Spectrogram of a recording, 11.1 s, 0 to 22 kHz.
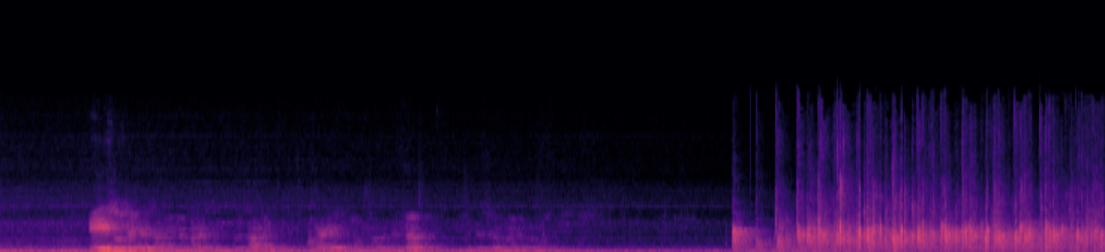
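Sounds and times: audience applause: 0:07.3 - 0:11.0.

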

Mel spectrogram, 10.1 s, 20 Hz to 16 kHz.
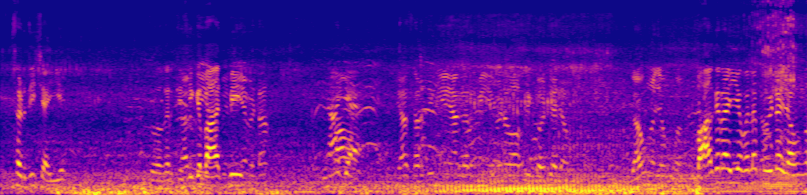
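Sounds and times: men talking: 0:00.0 - 0:10.0
motorcycle engine running: 0:05.5 - 0:10.0.

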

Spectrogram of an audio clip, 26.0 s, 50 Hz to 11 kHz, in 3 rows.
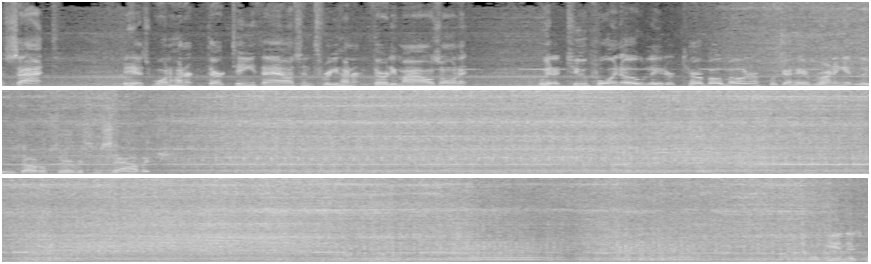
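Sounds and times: car engine idling: 0:00.0 - 0:26.0
thin engine whine: 0:03.8 - 0:26.0.

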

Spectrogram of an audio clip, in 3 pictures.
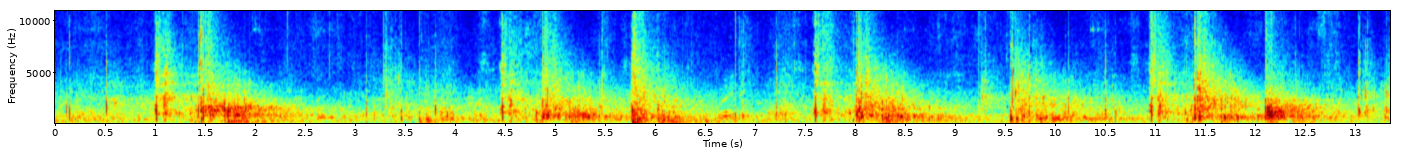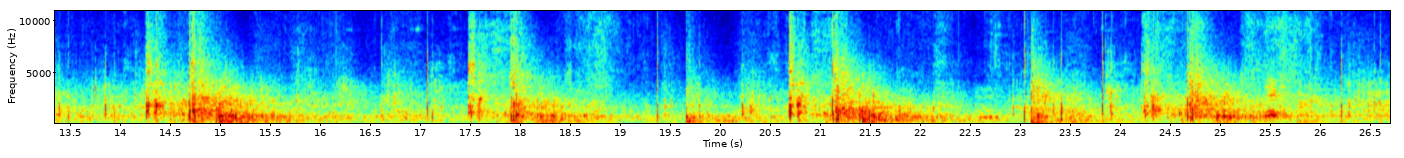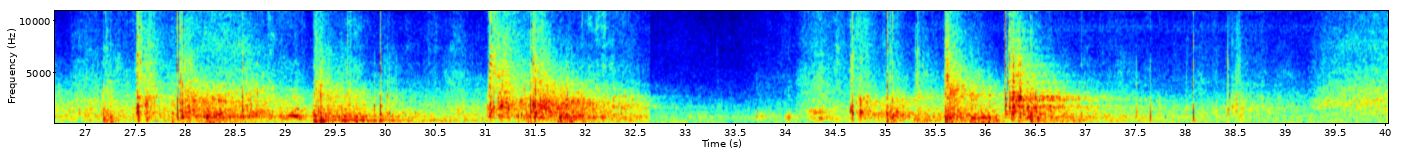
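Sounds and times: puck knocking goalie pads: 0:00.0 - 0:02.3, 0:03.0 - 0:18.6, 0:19.3 - 0:32.7, 0:34.6 - 0:38.7
skates scraping ice: 0:00.0 - 0:32.7, 0:33.6 - 0:40.0
stick striking puck: 0:00.0 - 0:32.7, 0:33.7 - 0:39.0.

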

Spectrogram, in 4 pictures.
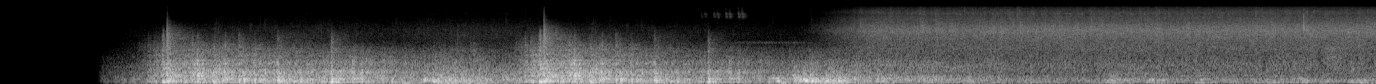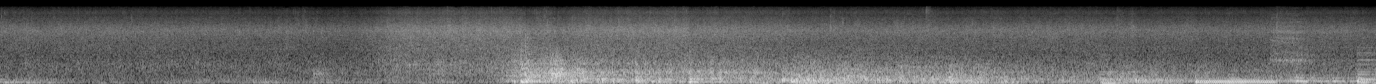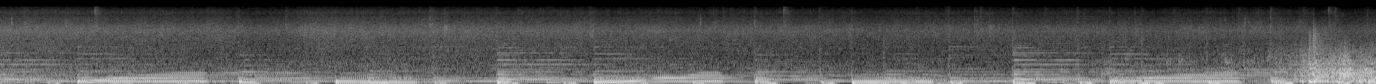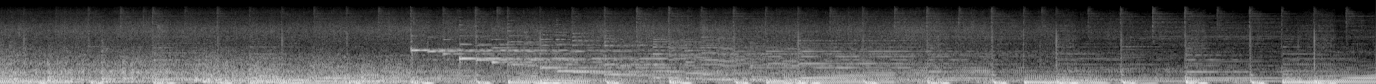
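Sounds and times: rolling thunder: 0:01.0 - 0:14.4, 0:16.1 - 0:55.0
heavy rain: 0:01.0 - 0:55.0
synthesizer repeated notes: 0:27.0 - 0:55.0.

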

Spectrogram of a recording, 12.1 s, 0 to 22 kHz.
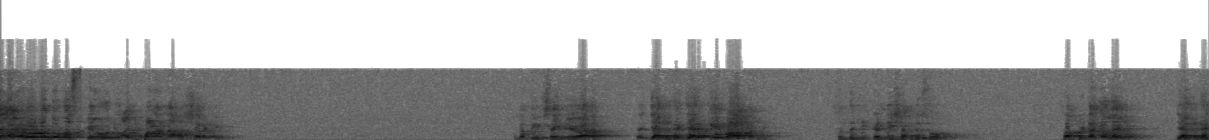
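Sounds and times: man speaking over microphone: 0:00.0 - 0:02.5, 0:05.1 - 0:09.8, 0:10.6 - 0:12.0
steady hiss: 0:00.0 - 0:12.0.

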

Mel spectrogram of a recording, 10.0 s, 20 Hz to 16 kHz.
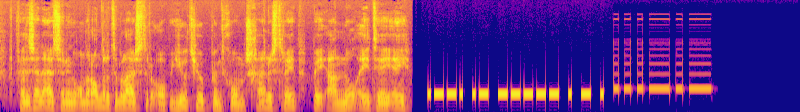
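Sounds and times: morse code beeps: 0:05.4 - 0:08.9.

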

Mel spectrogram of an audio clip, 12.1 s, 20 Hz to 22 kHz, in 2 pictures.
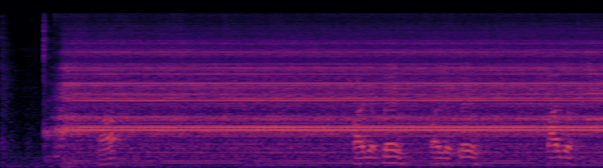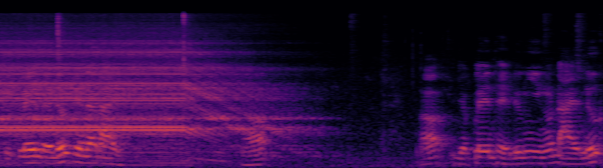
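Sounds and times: electric water pump coasting down: 0:00.4 - 0:09.4.

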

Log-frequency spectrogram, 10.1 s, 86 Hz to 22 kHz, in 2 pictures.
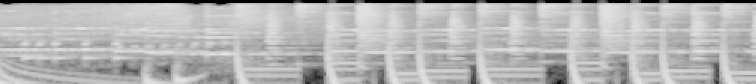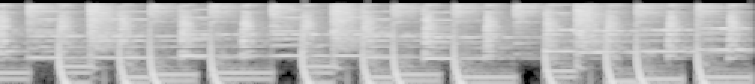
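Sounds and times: hard kick drums: 0:00.0 - 0:10.0.

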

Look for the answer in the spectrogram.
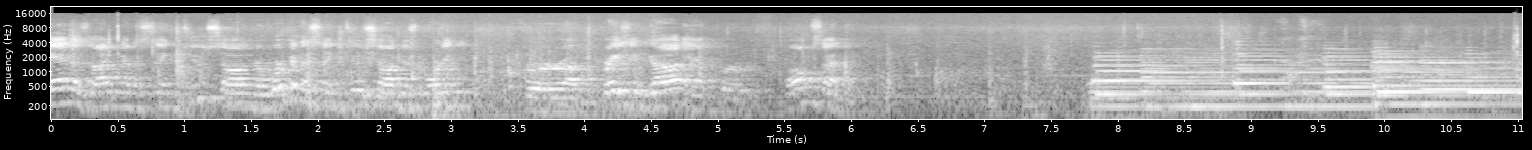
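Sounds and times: faint shuffling and knocks: 0:00.6 - 0:08.2
keyboard sustained chord: 0:07.8 - 0:11.0.

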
